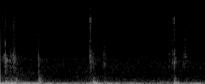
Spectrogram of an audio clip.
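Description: A handful of separate computer keyboard key clicks, spaced unevenly, over a low steady hum.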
